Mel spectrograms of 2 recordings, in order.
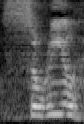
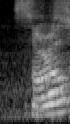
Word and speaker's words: sorrel: Well, it's not surreal because I checked the recipe and it's S-O-R-R-E-L, so it's probably sorrel. Definitely not surreal.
